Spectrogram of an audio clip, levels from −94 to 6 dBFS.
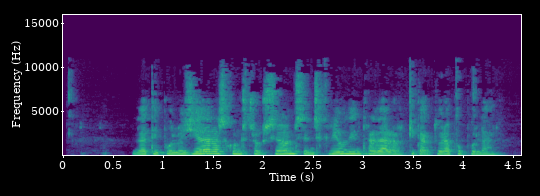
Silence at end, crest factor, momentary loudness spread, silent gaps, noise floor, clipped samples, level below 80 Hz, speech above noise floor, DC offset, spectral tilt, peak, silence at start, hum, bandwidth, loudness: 0.2 s; 16 dB; 8 LU; none; -58 dBFS; under 0.1%; -66 dBFS; 36 dB; under 0.1%; -5 dB/octave; -6 dBFS; 0.05 s; none; 11 kHz; -23 LUFS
